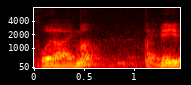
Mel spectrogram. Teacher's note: em Boa Vista os ditongos decrescentes seguidos de consoantes nasais manifestam-se foneticamente como uma sequência de vogal Glide orais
